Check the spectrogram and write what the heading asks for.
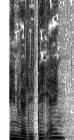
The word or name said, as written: invalidering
